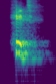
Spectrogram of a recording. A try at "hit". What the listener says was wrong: Yeah, so it's a slightly different vowel sound too. So say for me heat. Right, which would be Heat, right? Heat. And then if we're talking about hitting like a baseball, we say hit. Hit.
